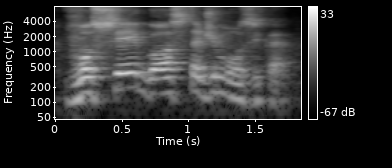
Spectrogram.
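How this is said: It is said with statement intonation. It states a fact. "Isso é uma afirmação"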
